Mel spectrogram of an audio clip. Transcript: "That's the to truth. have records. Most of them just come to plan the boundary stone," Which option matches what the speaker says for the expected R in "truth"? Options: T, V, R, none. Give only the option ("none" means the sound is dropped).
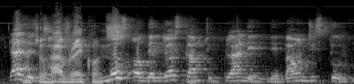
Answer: none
